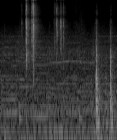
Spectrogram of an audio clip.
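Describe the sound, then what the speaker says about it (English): Wire strippers bite and pull insulation off a red wire, giving a few short mechanical clicks and snips in two clusters, close and fairly quiet against a faint room hum. "I'm going to strip that."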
